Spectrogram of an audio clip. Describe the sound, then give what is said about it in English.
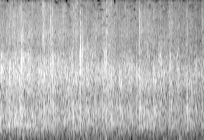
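Audience applause in a church during a sermon: dense, steady clapping from many hands that holds at an even level throughout. “Would you clap for the word today?”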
